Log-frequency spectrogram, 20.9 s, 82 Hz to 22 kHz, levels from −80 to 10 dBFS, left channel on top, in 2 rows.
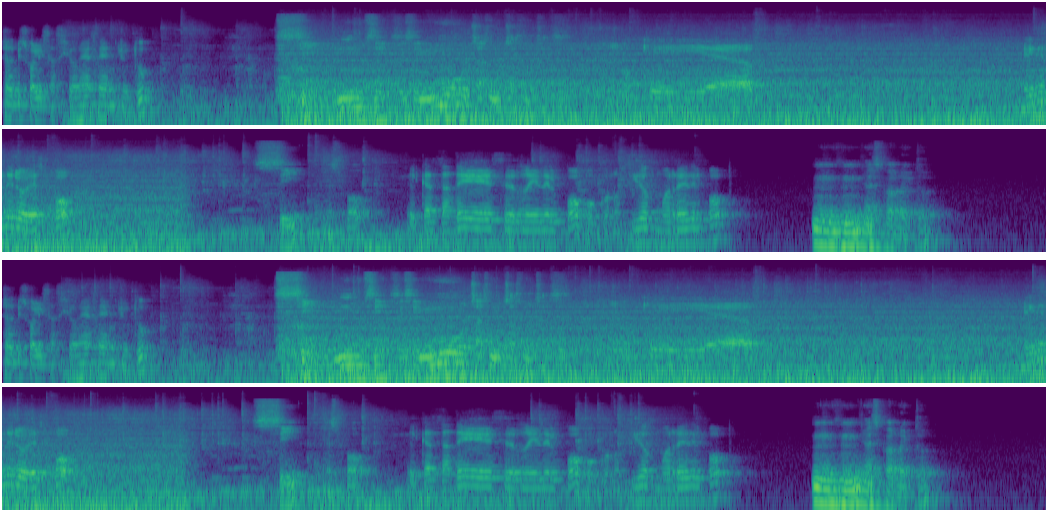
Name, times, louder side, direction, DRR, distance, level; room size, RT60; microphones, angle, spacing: voice 1, 0.0-1.4 5.9-7.6 10.2-11.3 14.5-17.6, left 1 dB, 10° left, 6 dB, 0.4 m, -26 dB
sound 1, 0.6-17.5, right 1 dB, 75° right, 1.7 m, -35 dB
sound 2, 2.7-12.3, equal, 10° right, 0.8 m, -24 dB
voice 2, 2.7-5.7 12.9-14.0 18.5-19.7, right 2 dB, 50° right, 2 dB, 0.6 m, -23 dB
7.2 x 2.5 x 2.9 m, 0.64 s
head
